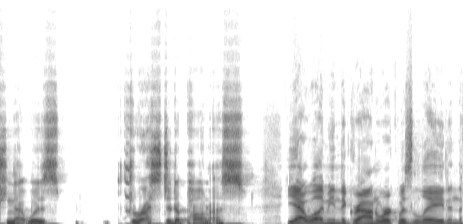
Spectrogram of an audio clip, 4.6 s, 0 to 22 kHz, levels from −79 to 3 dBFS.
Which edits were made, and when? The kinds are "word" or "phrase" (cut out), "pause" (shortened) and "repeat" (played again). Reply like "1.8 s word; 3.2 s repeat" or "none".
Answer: none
